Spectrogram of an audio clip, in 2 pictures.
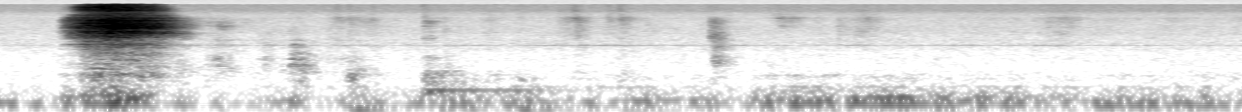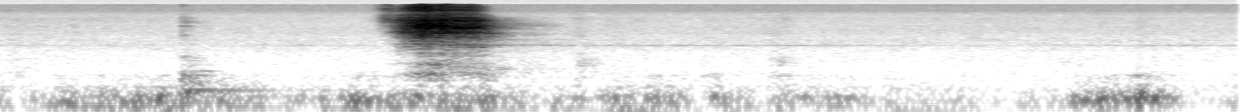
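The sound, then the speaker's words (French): Two loud, forceful breaths drawn sharply through the nose during yoga breathing practice, about eleven seconds apart, each a rushing, hissy burst of air taking in a lot of air at once, with fainter breathing in the quiet between them. “Ça peut être assez sonore, puisqu'on fait rentrer beaucoup d'air d'un coup.”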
